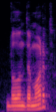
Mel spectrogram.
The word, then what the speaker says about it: Волан-де-Морт: Роулинг утверждает, что буква Т в конце этого имени на самом деле не произносится, ведь у него французские корни.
